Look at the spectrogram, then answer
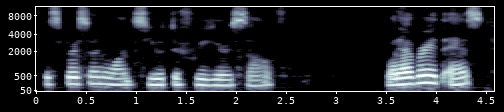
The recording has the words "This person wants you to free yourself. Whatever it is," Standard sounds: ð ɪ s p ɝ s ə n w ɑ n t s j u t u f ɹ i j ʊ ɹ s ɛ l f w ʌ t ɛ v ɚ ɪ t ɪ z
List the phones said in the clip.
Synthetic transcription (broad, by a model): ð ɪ s p ɝ s ə n w ɑ n t s j u t u f ɹ i j ʊ ɹ s ɛ l f w ʌ t ɛ v ɚ ɪ t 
